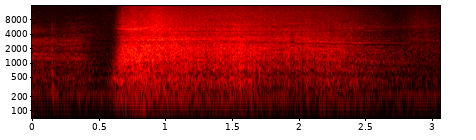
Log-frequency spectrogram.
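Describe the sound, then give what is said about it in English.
A single long breath blown out through the mouth, given to demonstrate the Greek word pneuma: a rushing, breathy hiss that starts abruptly and fades slowly over a few seconds, heard alone with no talk. “It means moving air. It means breath. It means wind.”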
